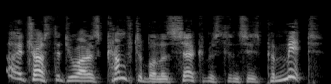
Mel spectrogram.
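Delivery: lightly voiced detective, mock-courteous; Holmes. A narrator's reading. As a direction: lightly play polite irony to a prisoner. Detective politely addresses bound captive.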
